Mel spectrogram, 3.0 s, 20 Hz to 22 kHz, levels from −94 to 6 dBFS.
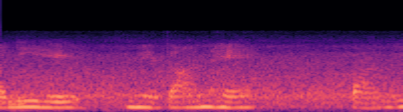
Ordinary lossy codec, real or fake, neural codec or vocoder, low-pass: AAC, 32 kbps; real; none; 7.2 kHz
